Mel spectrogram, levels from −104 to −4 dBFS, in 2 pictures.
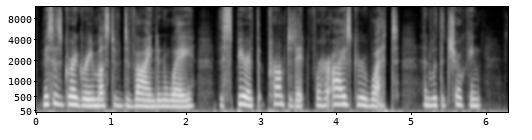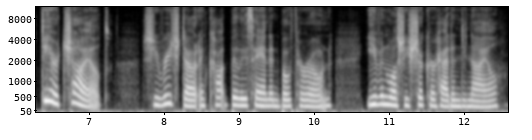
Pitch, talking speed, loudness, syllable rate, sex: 220 Hz, 200 wpm, -18 LUFS, 5.3 syllables/s, female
